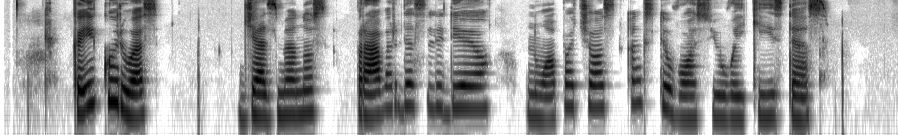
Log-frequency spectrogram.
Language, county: Lithuanian, Vilnius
